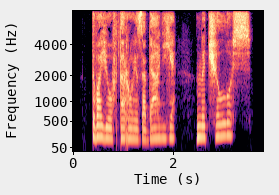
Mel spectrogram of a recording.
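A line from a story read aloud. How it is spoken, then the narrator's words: Snake's hiss. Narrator (Russian): прошипела проползающая мимо змея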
